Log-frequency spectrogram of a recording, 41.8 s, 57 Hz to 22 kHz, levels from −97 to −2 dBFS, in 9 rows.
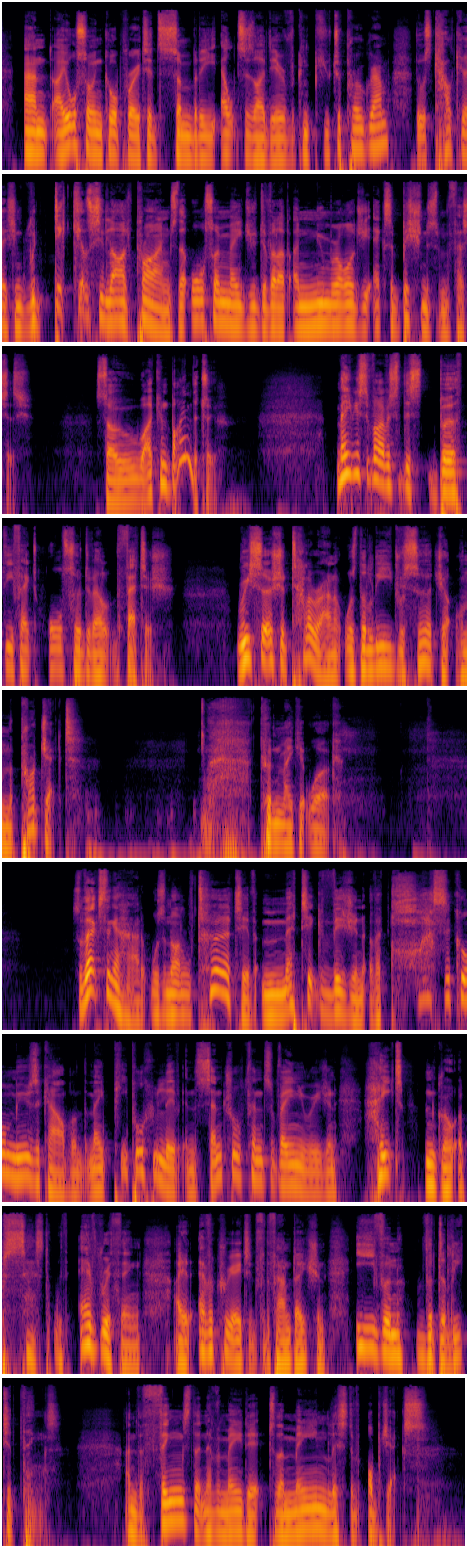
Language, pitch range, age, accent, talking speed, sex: English, 90-125 Hz, 40-59, British, 160 wpm, male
